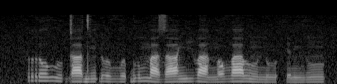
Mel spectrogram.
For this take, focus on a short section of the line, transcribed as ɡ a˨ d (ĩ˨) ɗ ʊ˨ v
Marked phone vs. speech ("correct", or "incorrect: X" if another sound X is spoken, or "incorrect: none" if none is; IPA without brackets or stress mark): correct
